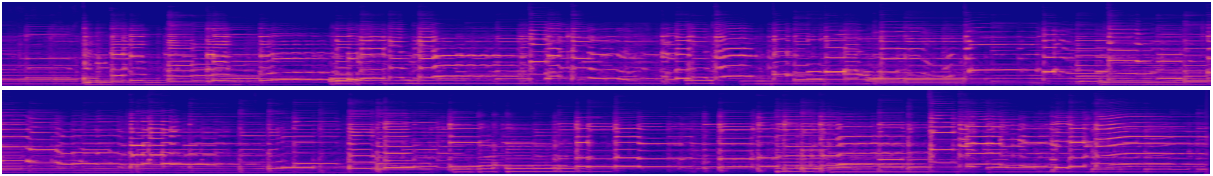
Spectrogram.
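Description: Telecaster electric guitar with Nuclon magnetic pickups played as a lead line, with string bends and long sustained notes, over held bass notes that change every few seconds.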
